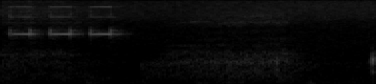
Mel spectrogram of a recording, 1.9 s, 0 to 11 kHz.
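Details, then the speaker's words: Xiaomi Smartmi Evaporative Humidifier 2 (CJXJSQ04ZM), switched on after cleaning with the reservoir empty: three quick high-pitched beeps in about half a second, then quiet; the low-water error shows no water in the tank. "Вот он выдает ошибку. Воды нет."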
